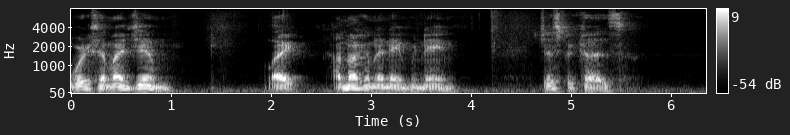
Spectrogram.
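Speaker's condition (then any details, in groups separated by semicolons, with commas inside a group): Brain injury; relearned talking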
